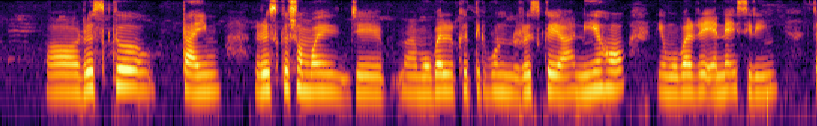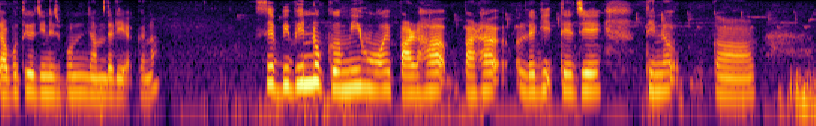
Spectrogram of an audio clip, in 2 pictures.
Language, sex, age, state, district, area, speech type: Santali, female, 18-30, West Bengal, Uttar Dinajpur, rural, spontaneous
